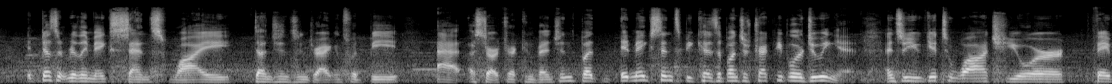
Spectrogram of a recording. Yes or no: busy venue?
yes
